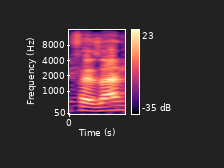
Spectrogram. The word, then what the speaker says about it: Fajan: rule, F-A-Z-A-N या कई बार F-A-J-A-N, दोनों ही स्पेलिंग चलता है। F-A-J-A-N फैजान लिखिए या F-A-Z-A-N फैजान लिखिए।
